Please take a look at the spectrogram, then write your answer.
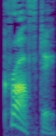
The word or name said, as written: crafty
